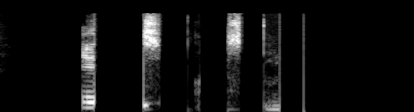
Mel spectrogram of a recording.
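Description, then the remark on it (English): A short cha-ching sale notification sound, heard alone as a quick run of bright, clattering bursts ending in a sharp final ring, with no voices. “the sound of making money and the sound of small businesses succeeding.”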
